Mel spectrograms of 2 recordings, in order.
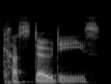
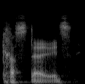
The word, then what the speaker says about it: Custodes: incidentally i have to say it is actually pronounced custodies not custodes and i really hate when people like get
